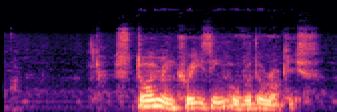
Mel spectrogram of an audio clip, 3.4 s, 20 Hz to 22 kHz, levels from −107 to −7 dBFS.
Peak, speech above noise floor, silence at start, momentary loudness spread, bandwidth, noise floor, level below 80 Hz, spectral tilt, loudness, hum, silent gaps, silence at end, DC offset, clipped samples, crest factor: -2 dBFS; 54 dB; 1.15 s; 21 LU; 8.8 kHz; -69 dBFS; -56 dBFS; -7.5 dB/octave; -15 LUFS; none; none; 0.3 s; under 0.1%; under 0.1%; 16 dB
